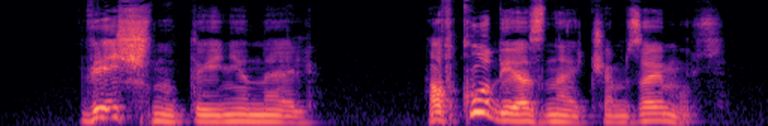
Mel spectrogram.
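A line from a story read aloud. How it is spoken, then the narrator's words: Grumbling. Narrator (Russian): пробурчал он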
